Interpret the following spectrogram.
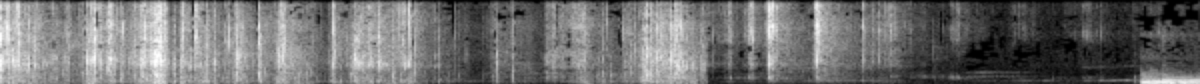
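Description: Plastic rice-cake packet crinkling as it is pulled open and handled, in fits for about three and a half seconds, then quieter. Near the end, keyboard music starts suddenly and loudly.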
